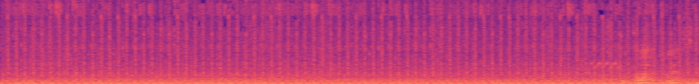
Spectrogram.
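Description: Continuous rapid machine-gun fire in World War Z, dense and loud, with rattling bursts running without pause for the whole stretch.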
